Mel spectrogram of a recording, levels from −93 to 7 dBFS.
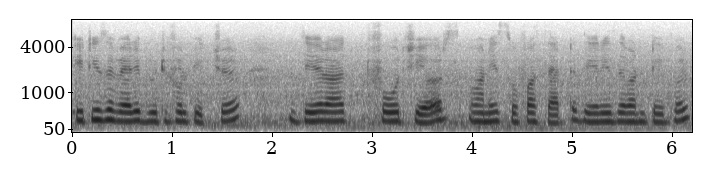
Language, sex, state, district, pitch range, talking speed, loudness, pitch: English, female, Punjab, Fazilka, 190-210 Hz, 185 wpm, -15 LUFS, 195 Hz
